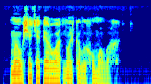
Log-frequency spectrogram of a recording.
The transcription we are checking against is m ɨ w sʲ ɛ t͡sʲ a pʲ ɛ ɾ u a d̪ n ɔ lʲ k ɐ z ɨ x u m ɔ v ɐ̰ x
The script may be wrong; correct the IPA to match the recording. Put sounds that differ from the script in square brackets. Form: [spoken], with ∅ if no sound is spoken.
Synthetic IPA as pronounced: m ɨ w sʲ ɛ t͡sʲ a pʲ ɛ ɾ u a d̪ n ɔ lʲ k ɐ [v] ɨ x u m ɔ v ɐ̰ x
